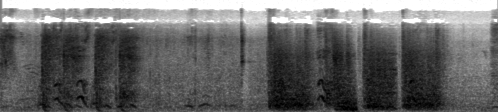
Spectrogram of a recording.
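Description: A man's grunts and groans, then a run of loud whacks and thuds from about three seconds in, as he beats himself up in a comedy fight scene's sound effects.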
